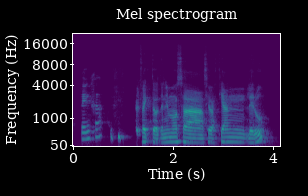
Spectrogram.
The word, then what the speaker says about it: Leroux: perfecto tenemos a Sebastián leru está bien la pronunciación Lero muy bien bien tengo que seguir Aprendiendo la pronunciación en francés bueno es director de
